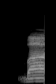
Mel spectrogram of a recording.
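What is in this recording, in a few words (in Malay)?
"balar", Malay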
